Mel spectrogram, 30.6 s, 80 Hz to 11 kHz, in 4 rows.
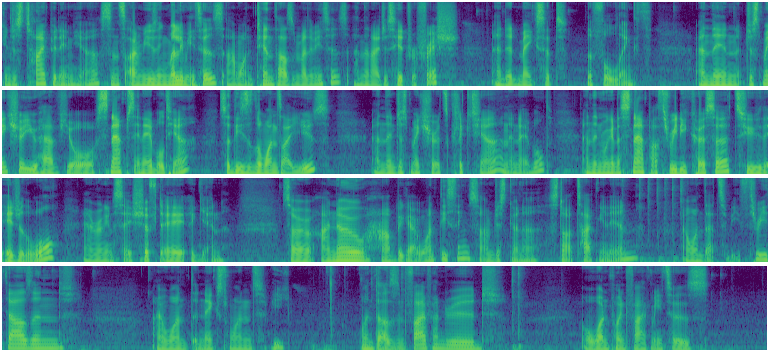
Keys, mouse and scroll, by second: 0.0 KP_0, 0.2 KP_0, 3.9 click, 4.6 shift+middle drag, 5.5 shift+middle click, 6.6 shift+right click, 7.9-12.2 drag, 13.5-15.3 shift+right drag, 16.6 shift+a, 17.2-18.0 shift+middle drag, 20.3-23.0 drag, 21.8 KP_0, 21.9 KP_0, 23.3 click, 23.8 shift+right click, 25.0-29.3 drag, 26.7 KP_0, 26.8 KP_0, 29.4 click, 29.9 shift+middle click.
